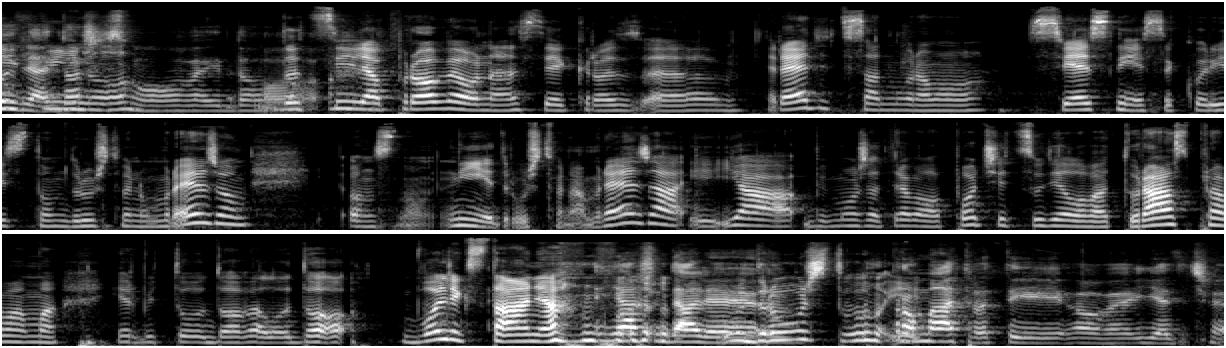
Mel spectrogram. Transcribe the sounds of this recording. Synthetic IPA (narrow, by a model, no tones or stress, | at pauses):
iʎanomooʋajd̪od̪ot̪siːʎapɾo̞ʋe̞onasjekɾozəɾeːd̪it̪sad̪moːɾamo̞sʋje̞snijeseko̞ɾiːst̪t̪o̞ːmd̪ɾuːʃt̪ʋe̞noːmːɾʔeːʒo̞m | o̞d̪nosno̰nije̞d̪ɾṵːʃt̪ʋe̞na̰mɾe̞ʒaʔḭjaːbimo̞ʒd̪at̪ɾe̞balˠapo̞t͡ʃet̪ʲsud̪jelˠoʋat̪uɾaːspɾaʋamaje̞ɾbit̪oːd̪o̞ʋe̞lˠo̞d̪o̞bo̞ʎeɡst̪aːɲajad̪aʎeud̪ɾuːʃt̪ʋupɾomaːt̪ɾat̪ioʋajjezit͡ʃne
